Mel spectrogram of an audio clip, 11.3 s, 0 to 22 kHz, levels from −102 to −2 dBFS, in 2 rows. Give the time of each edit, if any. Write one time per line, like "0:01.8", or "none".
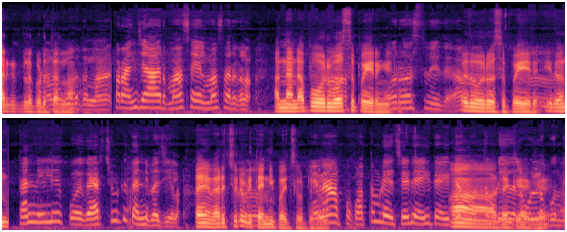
0:01.1
0:05.7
